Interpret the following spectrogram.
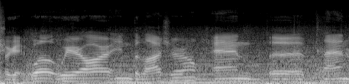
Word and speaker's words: Bellagio: Bellagio. Yes. So we are currently there. And I'm learning Italian. This is for you guys who got confused. Yes. Okay. Well, we are in Bellagio, and the plan right now is to find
